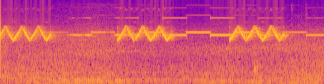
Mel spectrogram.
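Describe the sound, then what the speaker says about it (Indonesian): A Yamaha NMAX motorcycle's security alarm wails, warbling in three short bursts with brief pauses between, loud and close. "Jadi pencetnya gembok tutup, mesin mati, alarm bunyi."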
